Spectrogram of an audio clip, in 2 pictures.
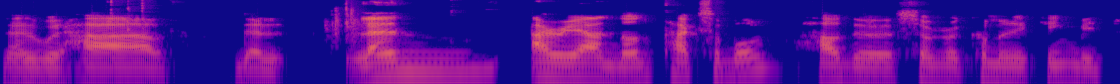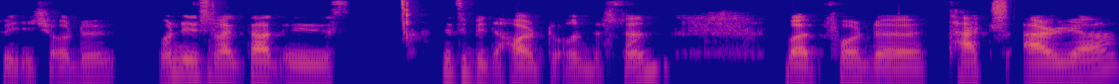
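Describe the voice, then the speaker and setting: A male streamer explaining game data analysis in a casual live-stream walkthrough, halting, repeating words and using loose, non-standard English phrasing. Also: medium pitch, a bit bright, dry recording, low-quality recording.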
